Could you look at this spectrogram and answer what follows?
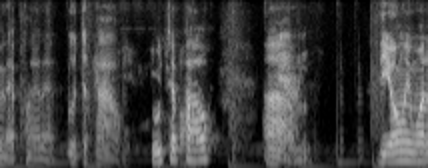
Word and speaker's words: Utapau: And it was in the last question, the one that Obi-Wan took off Utapau. How do you say the name of that planet? Utapau.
